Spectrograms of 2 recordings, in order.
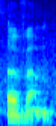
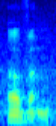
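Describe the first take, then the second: First: The th sound in them is dropped. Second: The same.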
